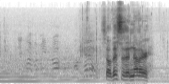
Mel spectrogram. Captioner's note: gentle music continues; tourists chattering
